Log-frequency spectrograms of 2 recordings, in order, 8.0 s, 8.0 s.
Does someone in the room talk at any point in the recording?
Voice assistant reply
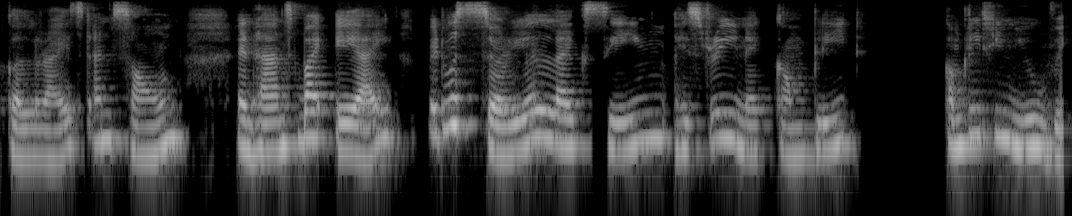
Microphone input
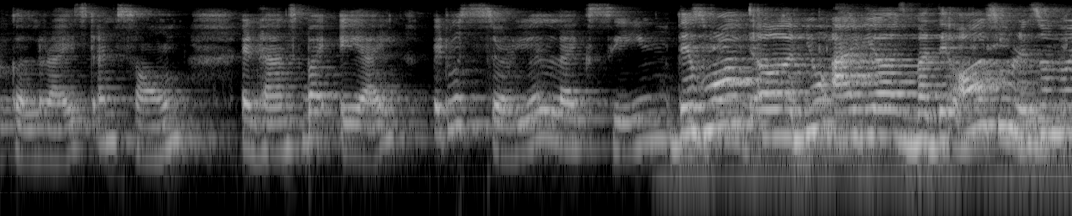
Yes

